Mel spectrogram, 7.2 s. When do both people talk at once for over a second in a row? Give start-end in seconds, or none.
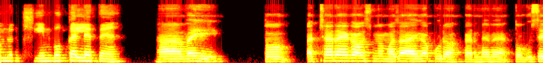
none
